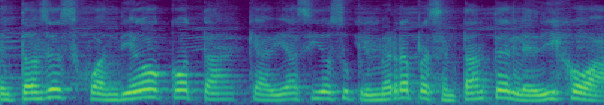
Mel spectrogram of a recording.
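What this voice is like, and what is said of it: Usual voice. Nothing is said of it.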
